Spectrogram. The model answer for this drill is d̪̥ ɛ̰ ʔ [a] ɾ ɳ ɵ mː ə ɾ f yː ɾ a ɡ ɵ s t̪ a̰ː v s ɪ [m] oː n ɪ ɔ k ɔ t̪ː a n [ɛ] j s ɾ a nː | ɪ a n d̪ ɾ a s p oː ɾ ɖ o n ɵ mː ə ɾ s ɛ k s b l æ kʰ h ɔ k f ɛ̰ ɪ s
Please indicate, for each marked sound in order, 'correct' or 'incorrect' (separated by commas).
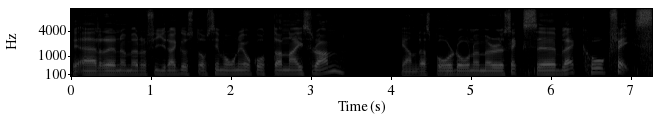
incorrect, correct, incorrect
